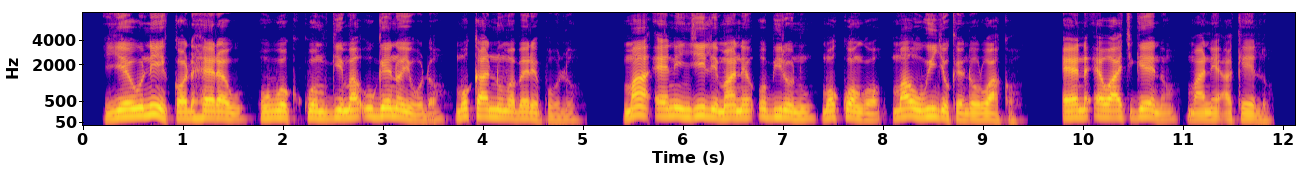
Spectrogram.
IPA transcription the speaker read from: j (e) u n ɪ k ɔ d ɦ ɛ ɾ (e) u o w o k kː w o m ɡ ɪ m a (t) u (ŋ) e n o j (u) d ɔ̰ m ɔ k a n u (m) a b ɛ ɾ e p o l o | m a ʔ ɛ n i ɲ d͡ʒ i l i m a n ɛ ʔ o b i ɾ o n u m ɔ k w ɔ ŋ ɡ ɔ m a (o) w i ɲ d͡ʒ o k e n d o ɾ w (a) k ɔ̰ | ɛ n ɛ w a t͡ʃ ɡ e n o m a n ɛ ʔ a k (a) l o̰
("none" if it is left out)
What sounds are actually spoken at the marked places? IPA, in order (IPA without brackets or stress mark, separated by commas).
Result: e, a, ʔ, ɡ, ʊ, m, o, a, e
